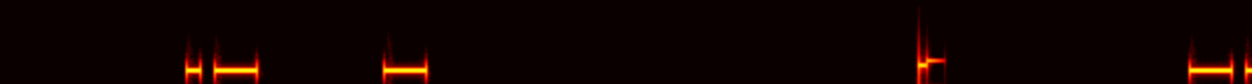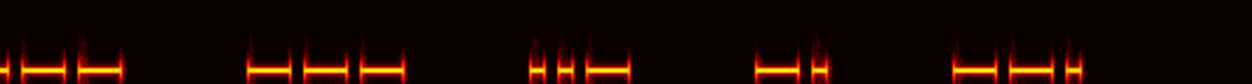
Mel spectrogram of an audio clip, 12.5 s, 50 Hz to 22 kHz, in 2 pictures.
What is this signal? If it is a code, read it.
Morse code, heard as a keyed tone, about 17 wpm, spaced as for 10 wpm, 700 Hz. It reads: AT YOUNG
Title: 3x Character Spacing - Top 500 Words - 17wpm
